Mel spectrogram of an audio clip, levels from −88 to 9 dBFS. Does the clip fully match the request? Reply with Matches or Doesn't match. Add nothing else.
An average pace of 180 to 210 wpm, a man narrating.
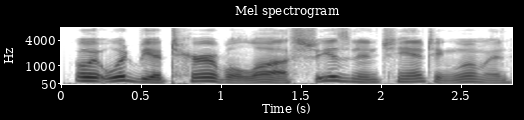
Doesn't match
